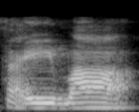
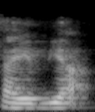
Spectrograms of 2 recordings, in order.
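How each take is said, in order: First: The 'v' is followed directly by the vowel. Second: A 'y' glide follows the 'v' sound. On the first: The speaker calls it right. "it is सैवा" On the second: The speaker calls it wrong. "it is not सैव्या"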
